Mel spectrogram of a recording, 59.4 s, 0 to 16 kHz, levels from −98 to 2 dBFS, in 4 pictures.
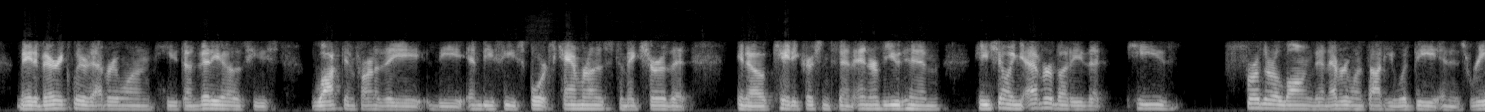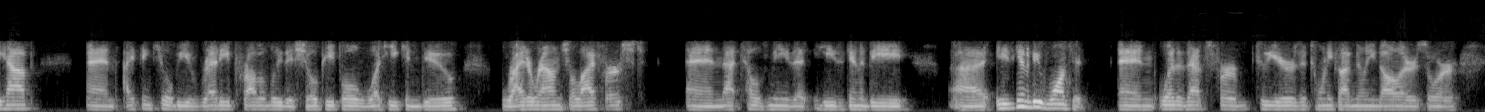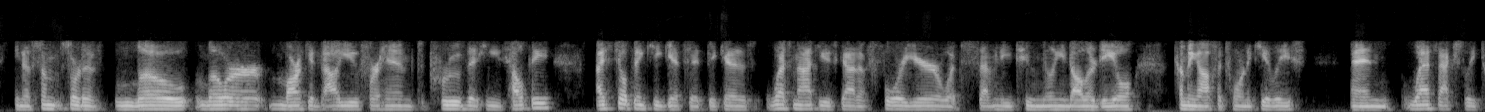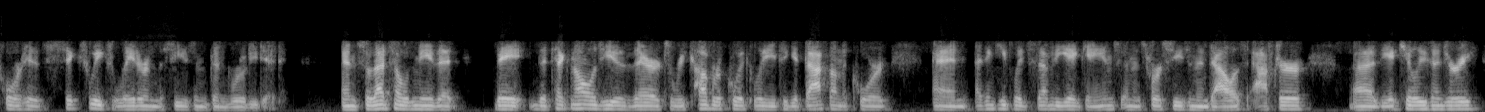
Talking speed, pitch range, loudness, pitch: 180 wpm, 105-120 Hz, -27 LUFS, 110 Hz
